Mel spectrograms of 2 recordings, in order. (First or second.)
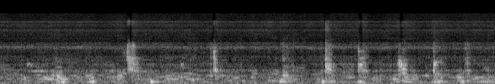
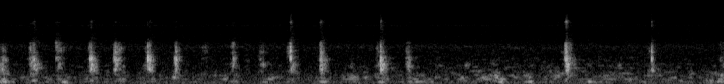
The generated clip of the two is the first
